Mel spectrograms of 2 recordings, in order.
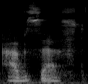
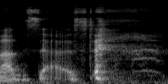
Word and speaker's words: obsessed: She also said obsessed, but they pronounce it abscessed. Yes, I am obsessed.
